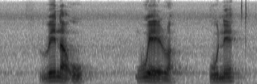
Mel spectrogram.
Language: Venda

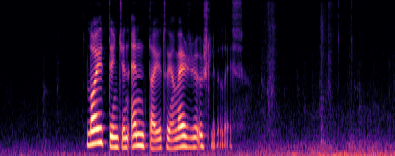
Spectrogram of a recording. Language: Faroese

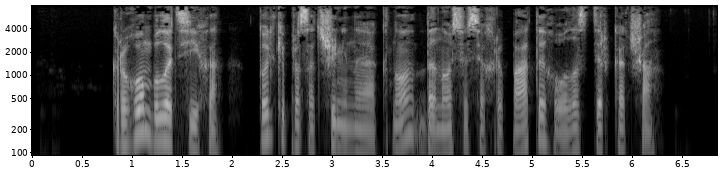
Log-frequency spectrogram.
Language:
Belarusian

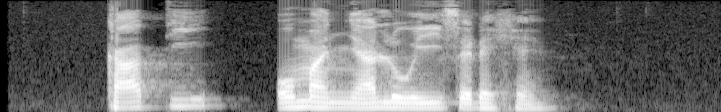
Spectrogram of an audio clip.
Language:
Guarani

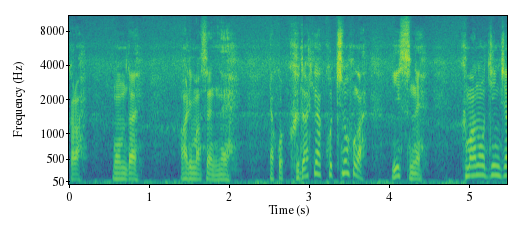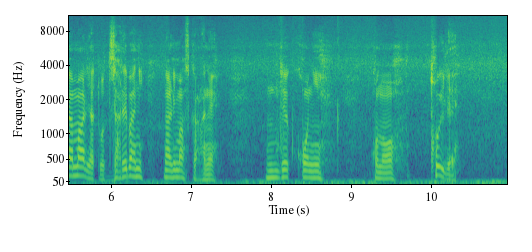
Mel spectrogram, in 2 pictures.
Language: Japanese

